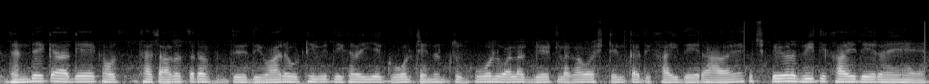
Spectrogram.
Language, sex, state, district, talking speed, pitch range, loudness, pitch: Hindi, male, Chhattisgarh, Korba, 205 wpm, 110-125 Hz, -14 LUFS, 120 Hz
